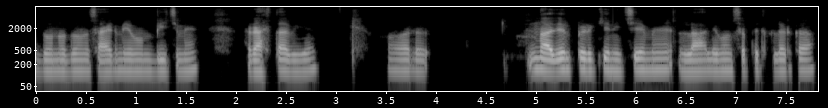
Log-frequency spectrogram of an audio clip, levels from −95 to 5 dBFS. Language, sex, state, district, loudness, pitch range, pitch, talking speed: Hindi, male, Bihar, Jahanabad, -35 LUFS, 130-140 Hz, 135 Hz, 160 wpm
